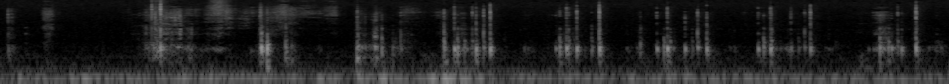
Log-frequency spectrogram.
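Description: Long nails tap and click on the lid of a printed "Lovely Day" cardboard gift box, medium-sized and hollow, held upright in both hands. It makes an irregular string of short, dry clicks, each with a bright tick and a brief hollow thud, over a steady low hum.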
